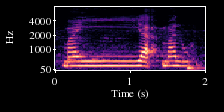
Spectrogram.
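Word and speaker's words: من يعمل: May ya malu, langsung ke iya. Jadi nunnya tuh gak usah dibaca.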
